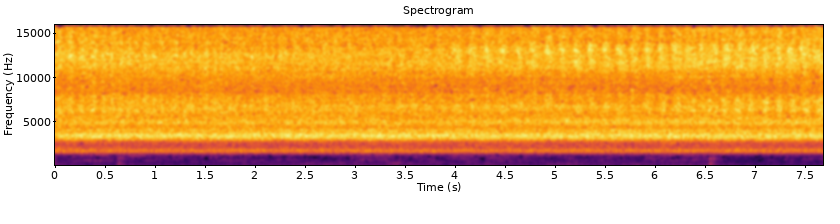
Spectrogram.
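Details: In summer, cicadas keep up a continuous high, sizzling buzz at constant strength, a seamless wall of insect noise with a couple of soft low knocks in the background.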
